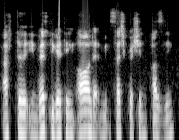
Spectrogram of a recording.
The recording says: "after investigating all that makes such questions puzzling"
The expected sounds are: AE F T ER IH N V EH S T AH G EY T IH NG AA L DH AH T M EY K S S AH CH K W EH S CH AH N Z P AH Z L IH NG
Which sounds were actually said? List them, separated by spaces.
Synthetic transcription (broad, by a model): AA F T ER IH N V EH S T AH G EY T IH NG AA L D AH T M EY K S S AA CH K W EH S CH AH N P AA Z L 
